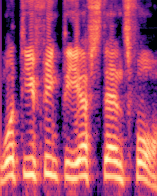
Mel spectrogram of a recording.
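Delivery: sudden, high-pitched put-on South African accent. Wondering aloud what a letter in a unit stands for: put-on South African accent. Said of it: "I put on a South African accent for that".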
